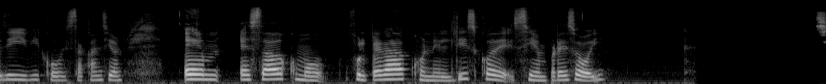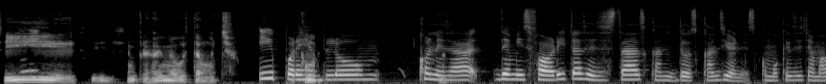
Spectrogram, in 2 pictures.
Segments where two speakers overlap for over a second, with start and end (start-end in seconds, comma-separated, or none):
none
